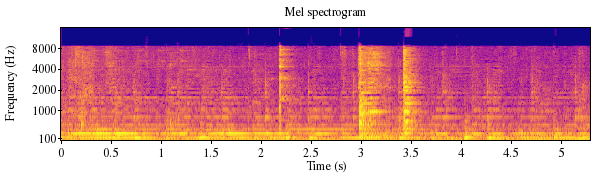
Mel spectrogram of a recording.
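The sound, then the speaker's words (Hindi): A cooked vegetable dish is served out of the pan into a plate after the stove is turned off: soft scraping of a spoon broken by a few sharp metallic clinks against cookware, fairly quiet overall. “अब हम इसको dish में निकाल लेते हैं।”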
